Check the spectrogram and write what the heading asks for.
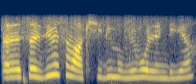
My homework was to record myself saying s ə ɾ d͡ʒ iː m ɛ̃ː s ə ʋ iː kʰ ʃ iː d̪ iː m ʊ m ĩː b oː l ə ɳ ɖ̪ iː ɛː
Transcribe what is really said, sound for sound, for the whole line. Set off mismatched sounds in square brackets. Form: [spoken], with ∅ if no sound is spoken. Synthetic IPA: s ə ɾ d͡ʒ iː m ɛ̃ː s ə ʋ [aː] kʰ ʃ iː d̪ iː m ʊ m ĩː b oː l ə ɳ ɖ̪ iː [aː]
